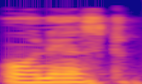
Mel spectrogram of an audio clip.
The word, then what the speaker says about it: honest: My father is an honest person. यहाँ पर देखिए H लगा हुआ है लेकिन साउंड नहीं कर रहा, ये साउंड क्या कर रहा है, O। हम ऑनेस्ट बोलते हैं तो H साइलेंट है, इसलिए N honest person.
